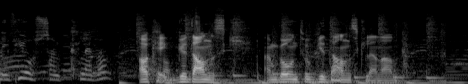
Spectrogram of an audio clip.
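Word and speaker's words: Gdańsk: It's not Danzig, it's Gdansk. You're saying it wrong. It's Leviosa, not Leviosa. You do it then if you're so clever. Okay, Gdansk.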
